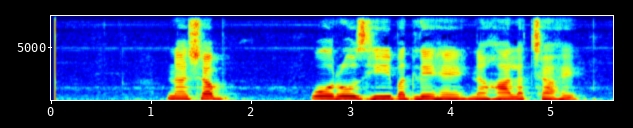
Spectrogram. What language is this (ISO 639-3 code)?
urd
